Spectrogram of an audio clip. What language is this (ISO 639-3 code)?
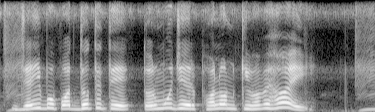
ben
